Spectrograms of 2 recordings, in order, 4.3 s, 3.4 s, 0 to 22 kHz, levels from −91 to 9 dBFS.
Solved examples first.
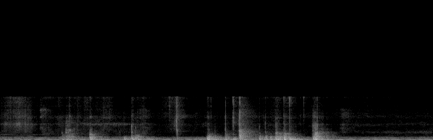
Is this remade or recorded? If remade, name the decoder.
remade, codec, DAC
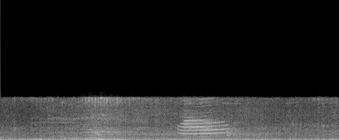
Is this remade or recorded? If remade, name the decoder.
recorded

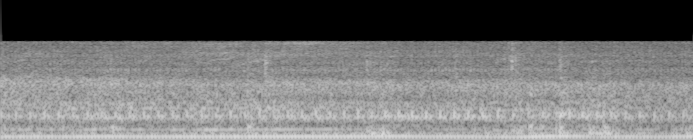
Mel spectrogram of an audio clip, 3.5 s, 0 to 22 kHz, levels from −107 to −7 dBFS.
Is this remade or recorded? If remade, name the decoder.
recorded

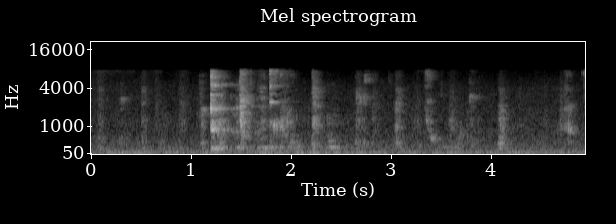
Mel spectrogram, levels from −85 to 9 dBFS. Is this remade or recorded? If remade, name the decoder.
recorded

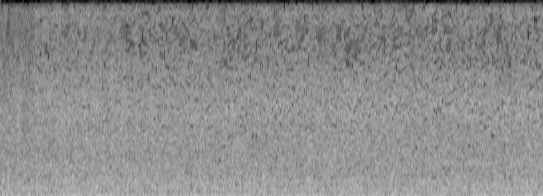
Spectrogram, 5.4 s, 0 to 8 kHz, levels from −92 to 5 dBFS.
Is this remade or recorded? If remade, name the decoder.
remade, vocoder, BigVGAN v2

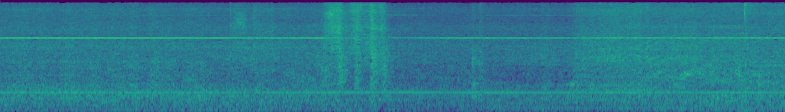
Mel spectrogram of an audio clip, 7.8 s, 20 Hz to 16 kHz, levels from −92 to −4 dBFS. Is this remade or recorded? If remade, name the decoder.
recorded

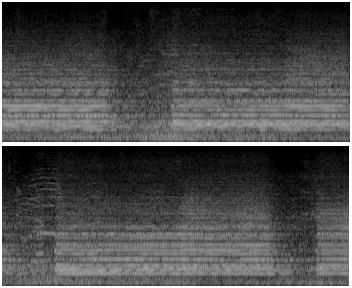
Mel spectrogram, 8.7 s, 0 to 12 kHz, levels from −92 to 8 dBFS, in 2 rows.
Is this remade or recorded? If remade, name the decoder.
recorded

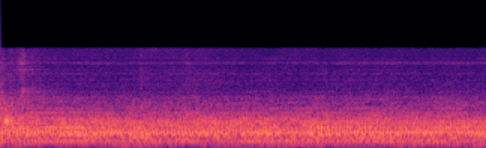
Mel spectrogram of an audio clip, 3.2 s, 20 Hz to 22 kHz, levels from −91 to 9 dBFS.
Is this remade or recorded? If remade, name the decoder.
remade, codec, DAC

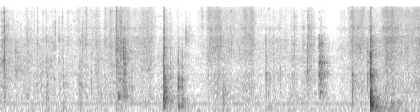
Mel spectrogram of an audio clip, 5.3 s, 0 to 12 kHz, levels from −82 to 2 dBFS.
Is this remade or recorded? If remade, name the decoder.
recorded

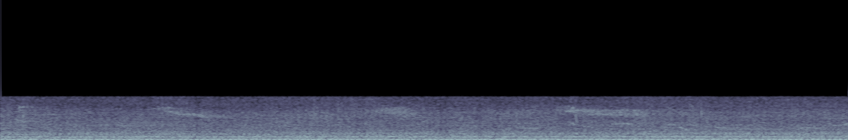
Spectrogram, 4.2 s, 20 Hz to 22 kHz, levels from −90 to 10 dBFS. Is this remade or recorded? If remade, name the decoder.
remade, vocoder, Vocos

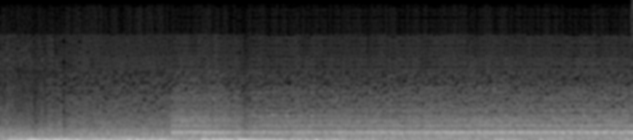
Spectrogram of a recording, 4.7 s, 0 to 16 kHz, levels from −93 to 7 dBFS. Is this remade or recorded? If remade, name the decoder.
recorded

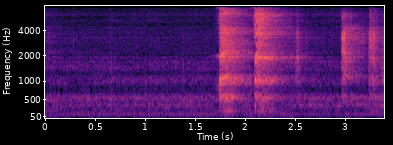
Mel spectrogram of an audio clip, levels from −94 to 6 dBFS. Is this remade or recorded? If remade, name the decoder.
remade, codec, SNAC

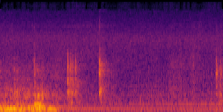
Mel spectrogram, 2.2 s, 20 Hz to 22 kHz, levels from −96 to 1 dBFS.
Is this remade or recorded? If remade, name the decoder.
recorded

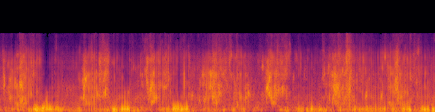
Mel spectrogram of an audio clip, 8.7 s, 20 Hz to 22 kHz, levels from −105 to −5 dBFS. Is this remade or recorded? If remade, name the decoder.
remade, vocoder, Vocos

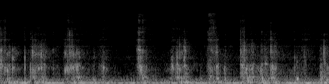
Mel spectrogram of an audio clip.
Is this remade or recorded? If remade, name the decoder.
remade, codec, HILCodec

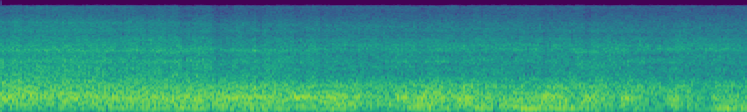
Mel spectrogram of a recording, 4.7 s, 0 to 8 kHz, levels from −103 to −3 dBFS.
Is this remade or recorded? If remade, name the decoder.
recorded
